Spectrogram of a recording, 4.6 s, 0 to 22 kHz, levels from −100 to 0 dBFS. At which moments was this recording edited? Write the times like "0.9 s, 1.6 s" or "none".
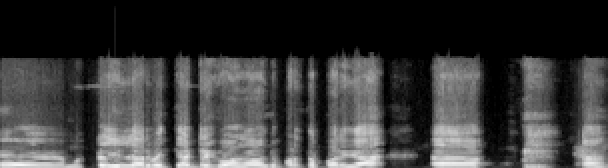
none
